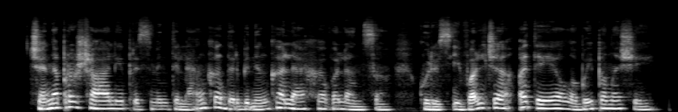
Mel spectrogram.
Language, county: Lithuanian, Kaunas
